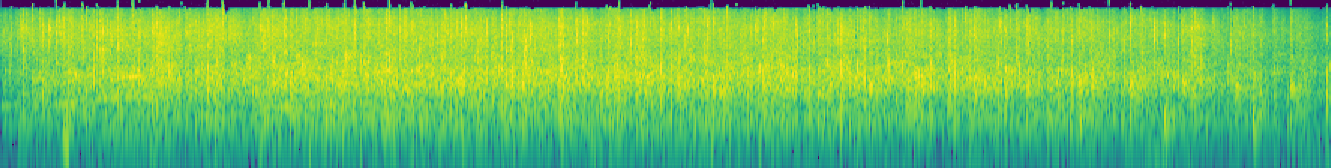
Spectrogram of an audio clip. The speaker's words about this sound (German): Fesch Applaus für die ….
